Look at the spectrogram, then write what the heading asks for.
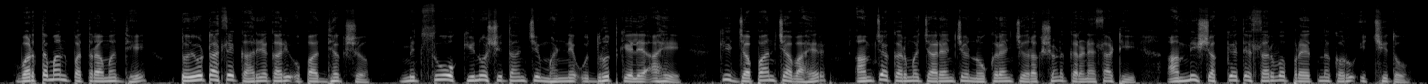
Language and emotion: Marathi, neutral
